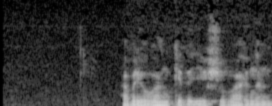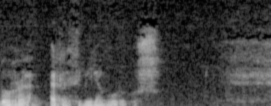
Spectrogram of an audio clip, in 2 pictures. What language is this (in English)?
Galician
